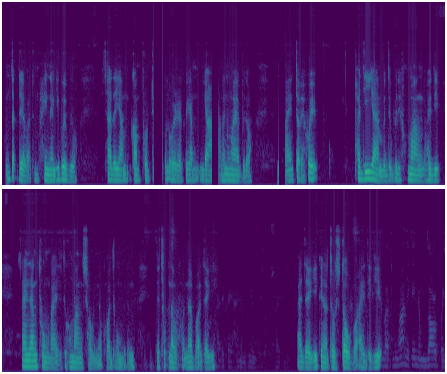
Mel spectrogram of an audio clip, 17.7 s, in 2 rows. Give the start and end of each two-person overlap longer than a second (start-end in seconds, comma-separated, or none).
14.8-16.4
